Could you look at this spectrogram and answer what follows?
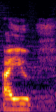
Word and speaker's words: Hyoh: I'm still pronouncing it Hyoh. I have been pronouncing it Hyoh forever. Maybe I'm on the more Japanese pronunciation, but anyway.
